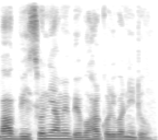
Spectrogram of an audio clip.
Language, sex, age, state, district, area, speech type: Assamese, male, 18-30, Assam, Biswanath, rural, spontaneous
